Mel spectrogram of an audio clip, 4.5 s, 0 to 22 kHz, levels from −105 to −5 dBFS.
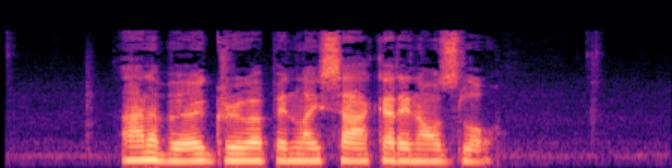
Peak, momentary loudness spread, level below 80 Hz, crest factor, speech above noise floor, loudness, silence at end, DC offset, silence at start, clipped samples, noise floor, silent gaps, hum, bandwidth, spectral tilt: -2 dBFS; 8 LU; -58 dBFS; 20 dB; 43 dB; -19 LUFS; 1.2 s; under 0.1%; 0.8 s; under 0.1%; -61 dBFS; none; none; 11.5 kHz; -5.5 dB/octave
